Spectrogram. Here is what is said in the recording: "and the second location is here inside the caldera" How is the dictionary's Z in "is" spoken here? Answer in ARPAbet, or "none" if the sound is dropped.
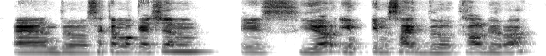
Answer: S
